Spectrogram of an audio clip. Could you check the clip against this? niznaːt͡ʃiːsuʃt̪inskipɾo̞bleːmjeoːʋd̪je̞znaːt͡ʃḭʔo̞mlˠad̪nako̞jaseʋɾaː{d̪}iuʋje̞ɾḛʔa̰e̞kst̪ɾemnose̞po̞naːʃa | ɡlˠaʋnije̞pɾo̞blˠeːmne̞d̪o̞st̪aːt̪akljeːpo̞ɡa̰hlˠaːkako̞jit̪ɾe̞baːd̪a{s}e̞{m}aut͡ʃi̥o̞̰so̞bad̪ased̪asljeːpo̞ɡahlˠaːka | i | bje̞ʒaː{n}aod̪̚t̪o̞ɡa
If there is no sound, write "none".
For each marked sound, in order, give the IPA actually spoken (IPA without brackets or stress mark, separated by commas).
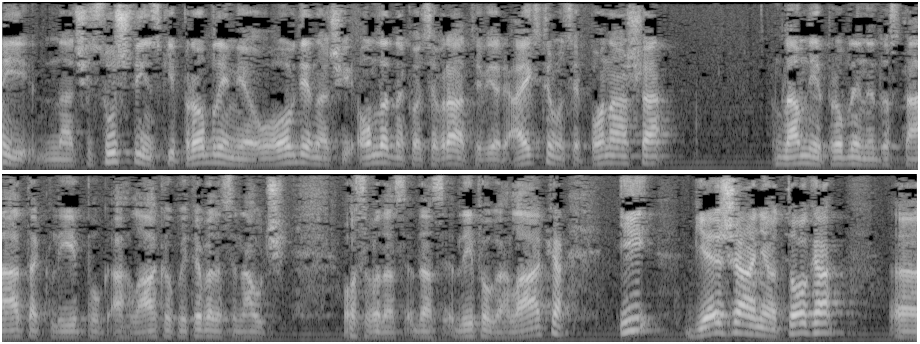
t̪, s, n, ɲ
